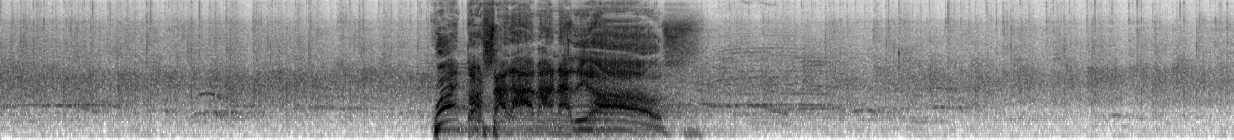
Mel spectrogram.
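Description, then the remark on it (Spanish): A church audience breaks into a loud burst of applause for the Lord, mixed with cheers and whoops, lasting about two seconds, after a man's voice speaks; quieter speech resumes afterward. “Denle un fuerte aplauso al Señor con el corazón.”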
